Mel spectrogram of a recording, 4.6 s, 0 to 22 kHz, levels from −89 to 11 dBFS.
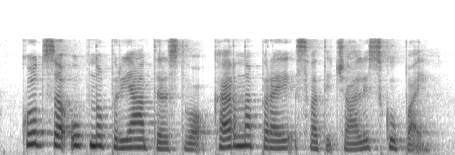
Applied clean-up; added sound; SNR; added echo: none; none; none; none.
